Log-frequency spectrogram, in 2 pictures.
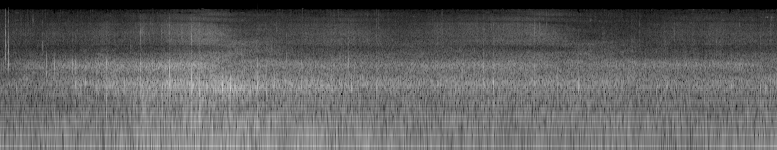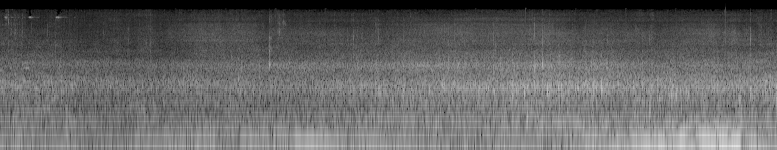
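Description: Wind rushing over a bike-mounted camera's microphone while riding through city streets, with passing traffic around. A low engine hum from a vehicle grows in the second half and is loudest near the end.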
